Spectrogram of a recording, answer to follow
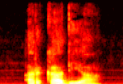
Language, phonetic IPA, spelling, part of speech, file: Polish, [arˈkadʲja], Arkadia, proper noun, Pl-Arkadia.ogg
